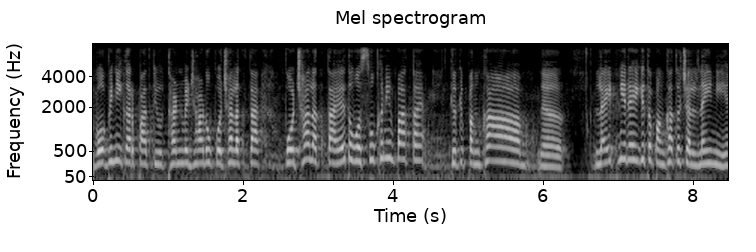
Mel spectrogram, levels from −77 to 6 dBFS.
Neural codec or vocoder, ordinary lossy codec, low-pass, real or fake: codec, 16 kHz, 4.8 kbps, FACodec; none; 7.2 kHz; fake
